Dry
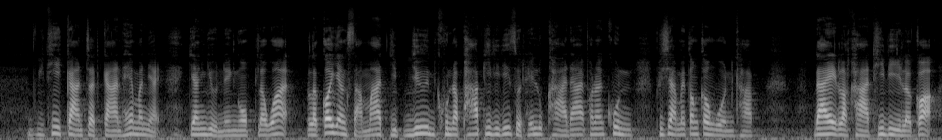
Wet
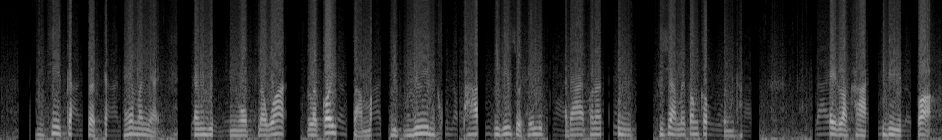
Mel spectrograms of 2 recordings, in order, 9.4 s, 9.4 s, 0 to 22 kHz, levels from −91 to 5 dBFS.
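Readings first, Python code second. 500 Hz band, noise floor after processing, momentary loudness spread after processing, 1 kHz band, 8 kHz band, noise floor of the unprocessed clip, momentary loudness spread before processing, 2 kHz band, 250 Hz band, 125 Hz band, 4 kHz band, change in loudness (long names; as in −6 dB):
−4.5 dB, below −85 dBFS, 14 LU, −5.5 dB, +8.5 dB, −52 dBFS, 11 LU, −5.5 dB, −5.0 dB, −5.0 dB, can't be measured, −4.5 dB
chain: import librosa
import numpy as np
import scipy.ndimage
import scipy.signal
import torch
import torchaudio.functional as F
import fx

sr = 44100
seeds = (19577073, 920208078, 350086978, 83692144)

y = fx.step_gate(x, sr, bpm=85, pattern='x.xx.x.xxx.x.xx', floor_db=-24.0, edge_ms=4.5)
y = fx.quant_companded(y, sr, bits=4)
y = y * librosa.db_to_amplitude(-3.5)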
